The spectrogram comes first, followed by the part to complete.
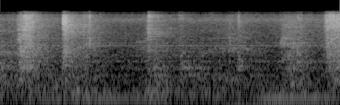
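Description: A few faint clicks and light handling noise as hands grip a mountain bike tyre on its rim, with a low steady hum joining about three quarters of the way through.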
